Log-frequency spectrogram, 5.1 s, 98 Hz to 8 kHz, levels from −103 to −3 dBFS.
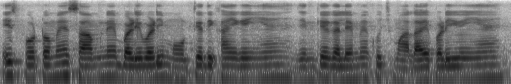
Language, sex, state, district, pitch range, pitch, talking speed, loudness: Hindi, male, Uttar Pradesh, Shamli, 125-135 Hz, 130 Hz, 210 wpm, -19 LUFS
